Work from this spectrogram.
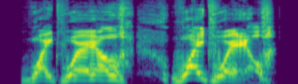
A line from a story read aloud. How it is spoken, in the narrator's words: the captain shouted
